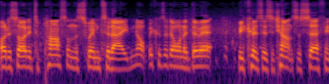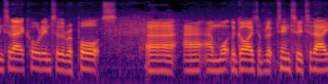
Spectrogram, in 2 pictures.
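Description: With light background noise and a dry sound with no echo, a man speaks using fairly even intonation. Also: fairly quick pace. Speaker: travel vlogger. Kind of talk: casual vlog chat. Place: beach. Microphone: phone near.

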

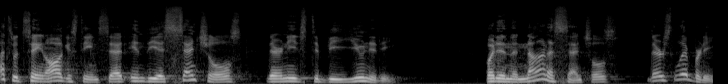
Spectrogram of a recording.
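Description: Against a quiet background, a man with a dark, mellow tone talks at a fairly quick pace. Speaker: pastor. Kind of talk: sermon. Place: church. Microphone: headset.

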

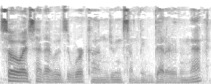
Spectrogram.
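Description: A man speaks in a somewhat breathy voice. The sound is dry with no echo, over light background noise. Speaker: walking vlogger. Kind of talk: casual vlog chat. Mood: relaxed, reflective. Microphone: phone near.

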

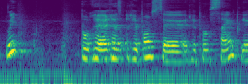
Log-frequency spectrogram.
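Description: A woman speaks at a very slow pace, her pitch fairly low with ordinary variation. Noticeable background noise sits behind her. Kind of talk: podcast interview answer. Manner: energetic, code-switching franglais.

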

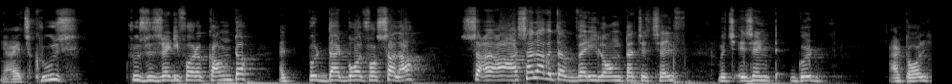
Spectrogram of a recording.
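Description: A man with an Indian accent speaks at a moderate pace in a high pitch, his ordinary pitch variation broken by long, frequent pauses against a quiet background. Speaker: gaming live streamer. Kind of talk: live gameplay commentary and chat with viewers. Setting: live stream. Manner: animated. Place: home room.

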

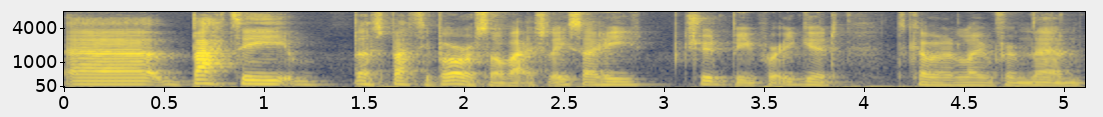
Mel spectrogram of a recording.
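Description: A man talks at a fairly quick pace in an English accent. The background is quiet. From England. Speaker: gaming YouTuber. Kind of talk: video game commentary. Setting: home recording. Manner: casual, chatty. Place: home room.

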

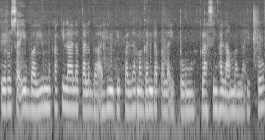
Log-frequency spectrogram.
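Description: Speaking at a fairly quick pace, a woman has a plain, everyday voice at a medium pitch. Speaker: vlogger. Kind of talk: vlog narration. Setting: shopping mall. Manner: casual.

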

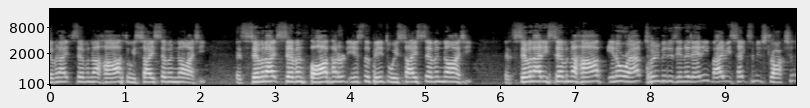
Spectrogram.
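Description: A man with an Australian accent talks at a fairly quick pace in an extremely high pitch. His intonation stays flat and monotone, with a dry, close sound and no echo. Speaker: real estate auctioneer. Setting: outdoors at property before live crowd, with phone and online bidders. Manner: punchy, showman-like cajoling of bidders.

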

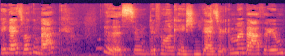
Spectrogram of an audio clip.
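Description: A woman talks in a high pitch with ordinary pitch variation. Light background noise is present. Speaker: beauty vlogger. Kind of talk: casual vlog chat. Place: bathroom. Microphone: camera far.

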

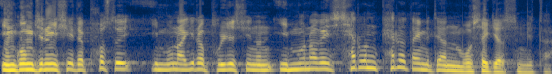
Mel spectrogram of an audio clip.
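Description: With hardly any pauses, a man talks at a fairly quick pace in a high pitch, with ordinary pitch variation. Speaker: philosophy scholar; presenter. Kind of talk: lecture. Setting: conference hall with audience. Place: hall.

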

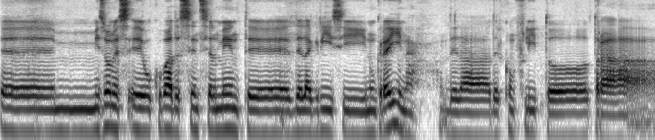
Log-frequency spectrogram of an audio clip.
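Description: A man speaks at a very slow pace with a Roman accent, his pitch medium. His tone is dark and mellow, his intonation flat and monotone. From Rome, Italy; Italy. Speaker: photojournalist and documentary maker; photojournalist. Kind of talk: interview. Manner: halting, with false starts. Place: home room.

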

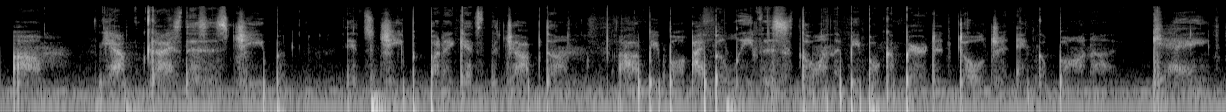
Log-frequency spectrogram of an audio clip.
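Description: The speech moves at a moderate pace. Loud background noise is present, and the sound is dry with no echo. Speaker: fragrance vlogger. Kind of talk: casual vlog chat. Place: home room. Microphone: studio mic.

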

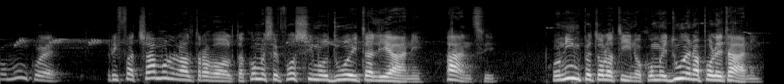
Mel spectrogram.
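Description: A high-pitched male voice at a moderate pace. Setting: video call.

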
